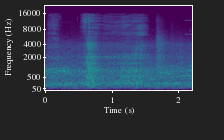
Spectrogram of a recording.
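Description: A person slurping tonkotsu ramen noodles: a short slurp at the start, a long loud one about half a second in, and a shorter one near the end.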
